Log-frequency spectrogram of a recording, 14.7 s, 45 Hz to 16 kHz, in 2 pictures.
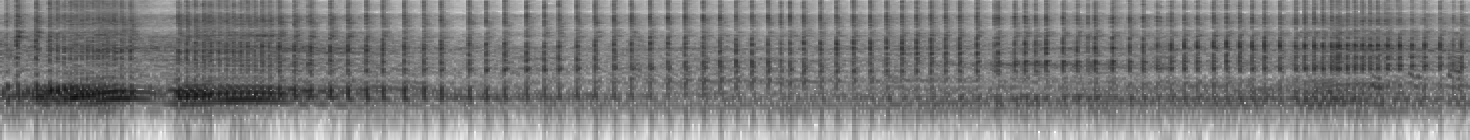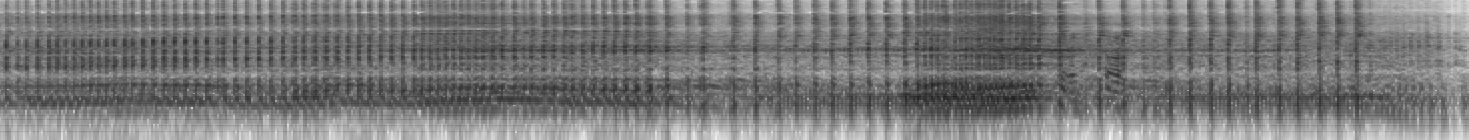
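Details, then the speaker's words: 1997 Yamaha Blaster 200 two-stroke at first start after rebuild: revs up and holds high with a raspy, buzzing note but never pulls under load; owner suspects the clutch is not engaging or the transmission is burned out. "that clutch doing I don't think the clutch works anymore somehow mission burned out I guess the clutch isn't engaging here"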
